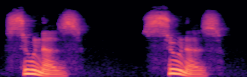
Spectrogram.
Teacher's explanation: Soon is stressed, and as is pronounced us. The last sound in soon is the N, and that links to us to become soonas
